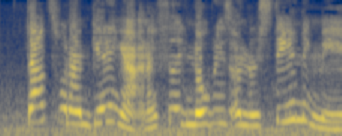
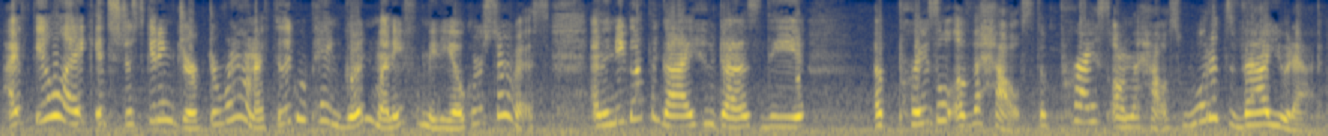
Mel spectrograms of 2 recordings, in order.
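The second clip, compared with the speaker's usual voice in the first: normal talking voice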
